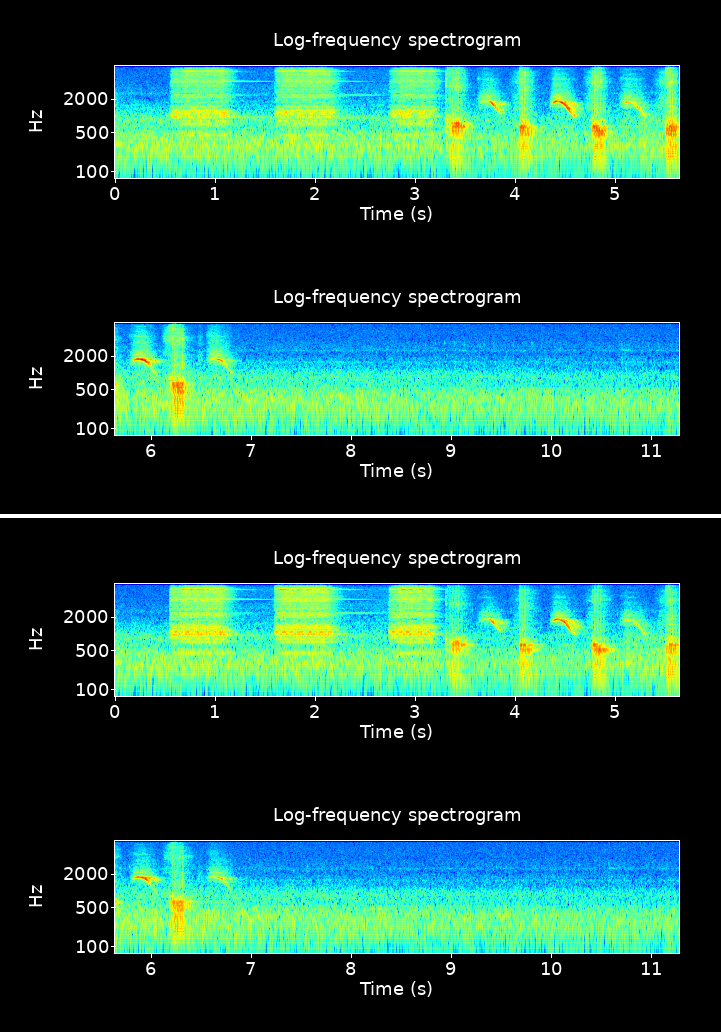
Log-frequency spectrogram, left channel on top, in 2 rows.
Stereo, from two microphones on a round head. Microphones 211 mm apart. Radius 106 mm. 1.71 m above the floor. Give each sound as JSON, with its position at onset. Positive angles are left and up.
{"t": 0.6, "sound": "a doorbell", "side_deg": -55, "distance_m": 3.0}
{"t": 3.3, "sound": "snoring", "side_deg": 25, "distance_m": 1.4}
